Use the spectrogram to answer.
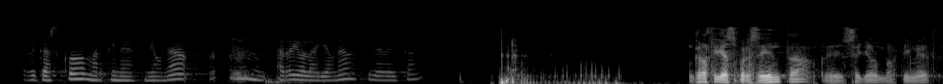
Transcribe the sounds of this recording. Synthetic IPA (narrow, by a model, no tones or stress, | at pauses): erikasko̞maɾt̪ine̞θʝawna | ario̞laʝawnasuɾeðajt͡sa | ɡɾaθiaspɾe̞siðe̞nt̪ase̞ɲo̞ɾmaɾt̪ine̞θ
